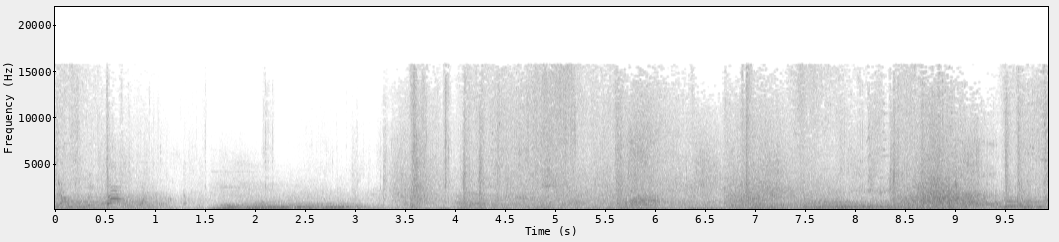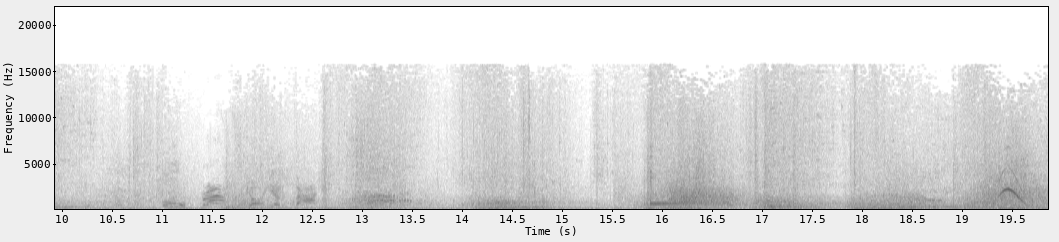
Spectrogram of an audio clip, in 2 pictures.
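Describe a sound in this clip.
Magic spells crackle and burst in a game battle.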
